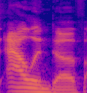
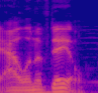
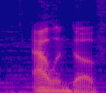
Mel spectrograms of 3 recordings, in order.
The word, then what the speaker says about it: Alan Dove: Robin Hood thing no I wrote it down when you told me it's it's alen dove I've just said it wrong uh cuz I was thinking Allen of Dale um Allen Dove a l a n d o v e uh now yeah oh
